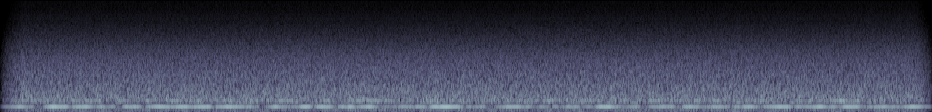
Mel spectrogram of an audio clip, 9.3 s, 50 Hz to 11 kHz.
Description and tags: pad gas01
a deep pad in best GAS manner.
